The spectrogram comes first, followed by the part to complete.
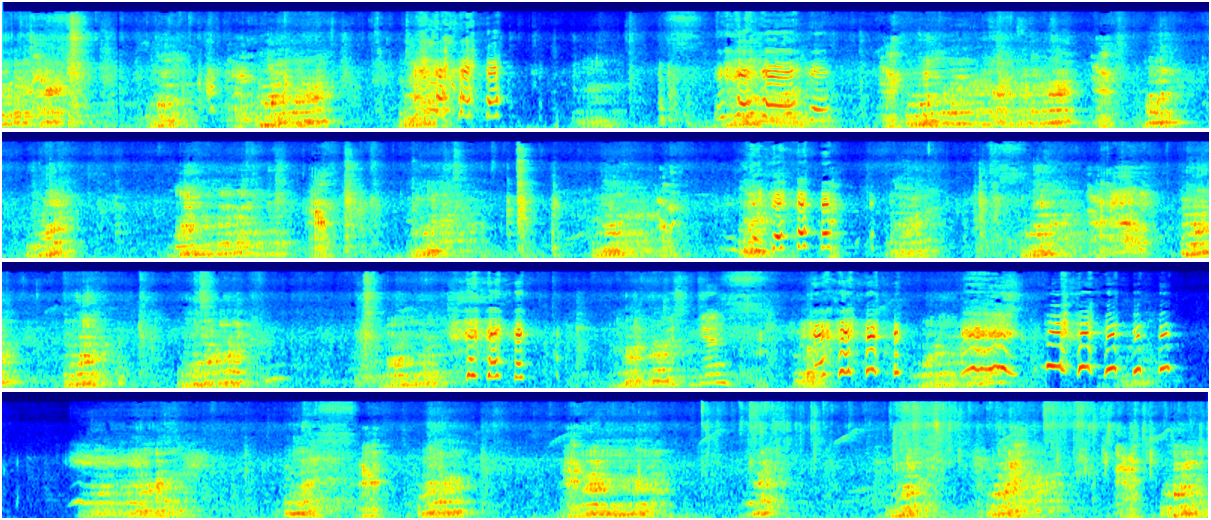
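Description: A pig grunting and squealing in rapid, repeated bursts, some rising into higher squeals, with a brief pause near the end.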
